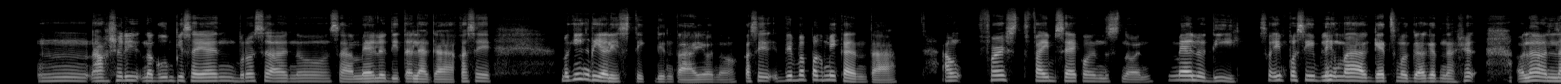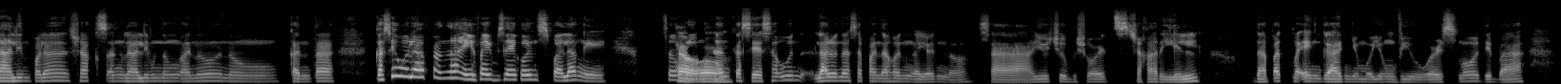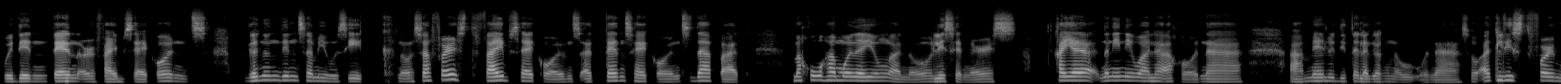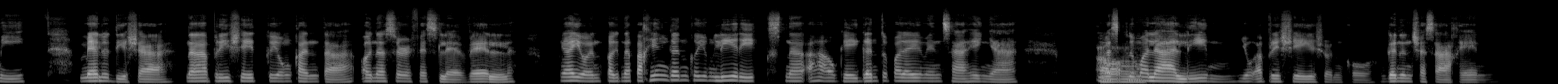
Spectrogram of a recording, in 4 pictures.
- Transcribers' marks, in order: in English: "at least for me melody"; in English: "on a surface level"; in English: "appreciation"
- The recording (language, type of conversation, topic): Filipino, podcast, Mas gusto mo ba ang mga kantang nasa sariling wika o mga kantang banyaga?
